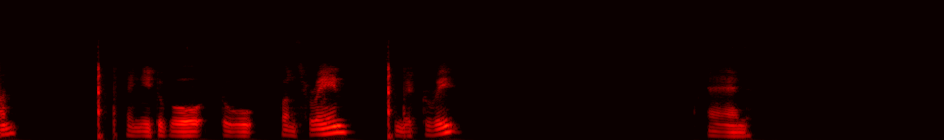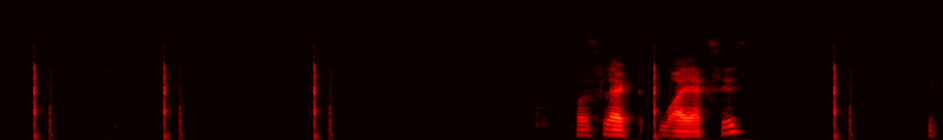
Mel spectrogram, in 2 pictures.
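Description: A computer mouse clicks several times.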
